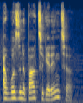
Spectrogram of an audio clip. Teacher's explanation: did you hear the flap T sound at the end of get, which sounds like get, so the T sound is not completely pronounced.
